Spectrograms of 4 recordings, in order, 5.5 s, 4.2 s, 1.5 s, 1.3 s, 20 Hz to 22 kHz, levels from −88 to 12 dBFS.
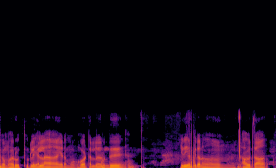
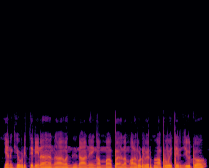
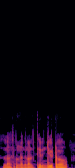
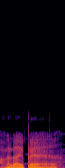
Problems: background conversations at intervals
